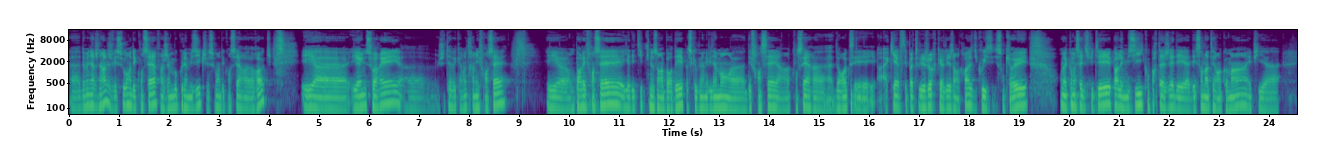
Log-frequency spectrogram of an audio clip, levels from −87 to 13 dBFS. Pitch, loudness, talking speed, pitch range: 110 Hz, -19 LUFS, 240 wpm, 100-115 Hz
